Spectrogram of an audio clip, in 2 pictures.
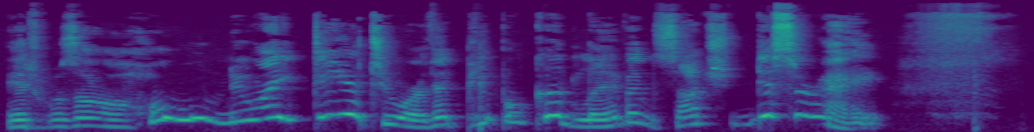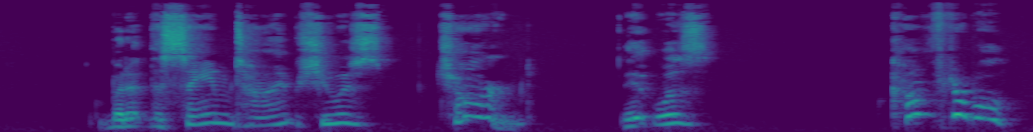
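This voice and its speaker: A narrator reading a children's novel aloud in an expressive, deliberately phrased storytelling way. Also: mid-range voice, slightly rough. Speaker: audiobook reader.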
